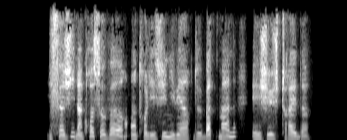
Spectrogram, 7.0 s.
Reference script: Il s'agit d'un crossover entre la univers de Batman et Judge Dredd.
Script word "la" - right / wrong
wrong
